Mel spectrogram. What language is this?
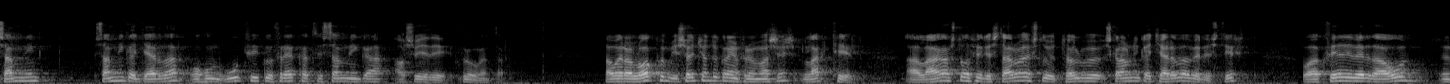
Icelandic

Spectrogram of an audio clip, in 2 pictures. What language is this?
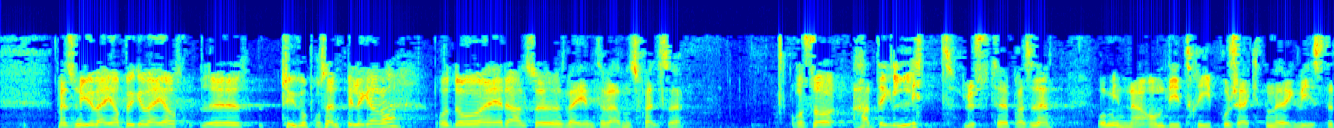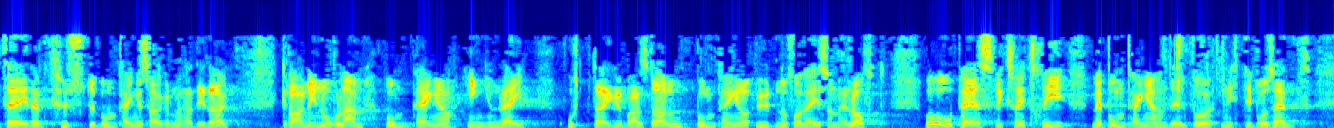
Norwegian Bokmål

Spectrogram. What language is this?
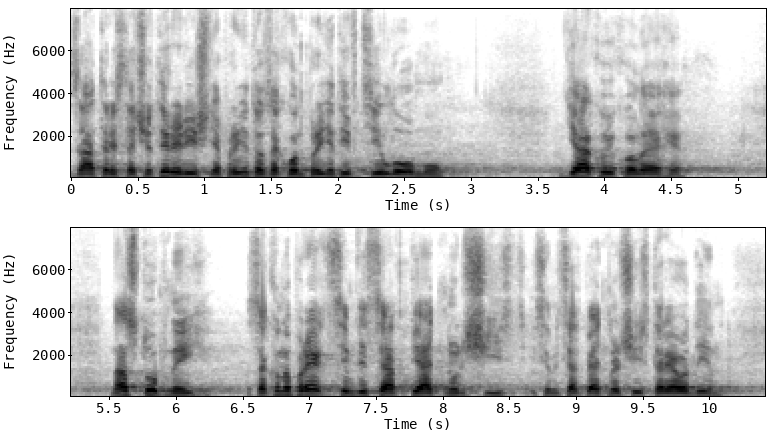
Ukrainian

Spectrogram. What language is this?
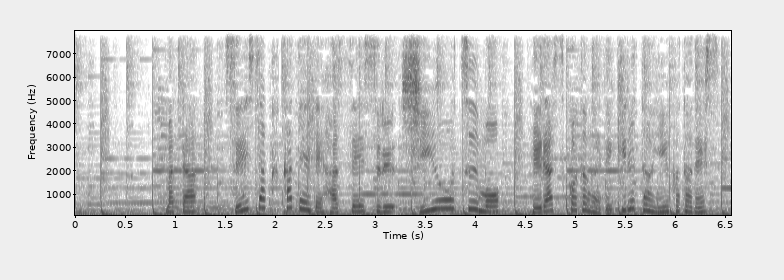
Japanese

